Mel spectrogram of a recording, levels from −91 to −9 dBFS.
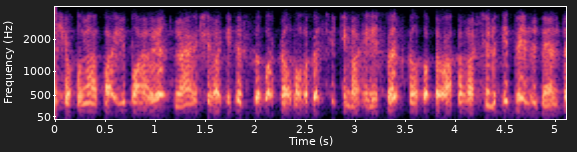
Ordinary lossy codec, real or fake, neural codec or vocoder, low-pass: Opus, 32 kbps; fake; autoencoder, 22.05 kHz, a latent of 192 numbers a frame, VITS, trained on one speaker; 3.6 kHz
